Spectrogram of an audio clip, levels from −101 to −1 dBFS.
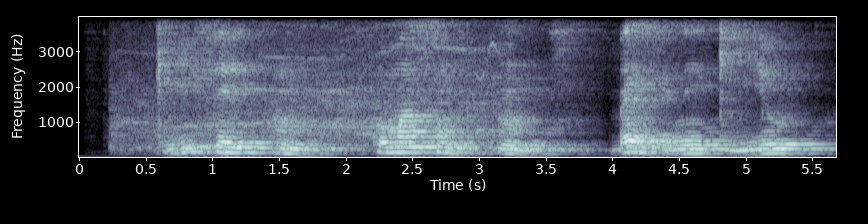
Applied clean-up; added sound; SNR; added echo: none; Crowd / Cheering; 16 dB; reverberation time 0.9 s.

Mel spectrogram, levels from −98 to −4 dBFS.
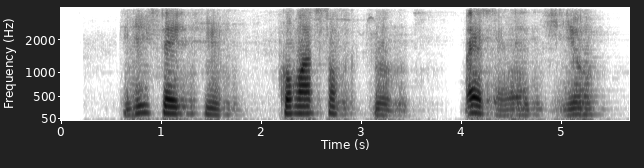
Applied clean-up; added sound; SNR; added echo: neural separator model SepFormer WHAMR!.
